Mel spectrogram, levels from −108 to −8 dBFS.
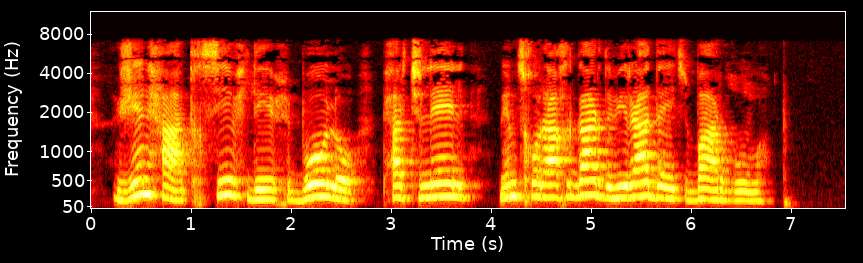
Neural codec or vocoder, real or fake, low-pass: none; real; 7.2 kHz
